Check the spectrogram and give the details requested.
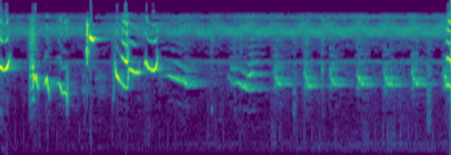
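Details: Greater green leafbird in vigorous song, used to prompt other leafbirds that will not sing: sharp slurred whistles open, then a steady series of short downward whistled phrases roughly every third of a second.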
